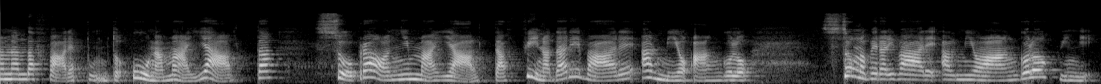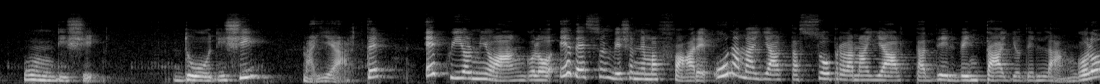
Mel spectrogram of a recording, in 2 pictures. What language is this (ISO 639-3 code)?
ita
